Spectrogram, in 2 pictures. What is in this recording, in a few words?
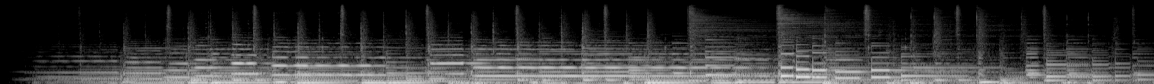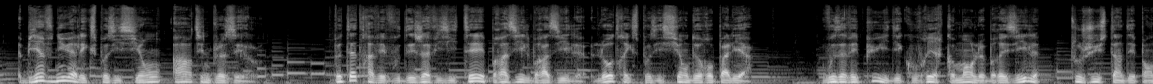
Francais; Europalia; Art in Brazil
